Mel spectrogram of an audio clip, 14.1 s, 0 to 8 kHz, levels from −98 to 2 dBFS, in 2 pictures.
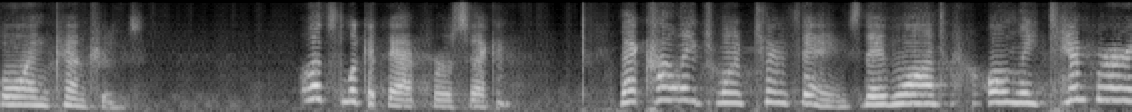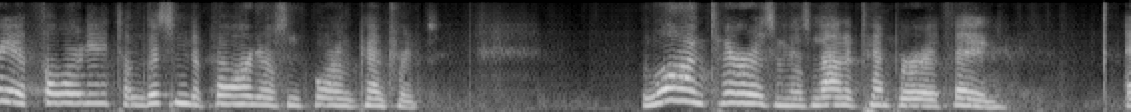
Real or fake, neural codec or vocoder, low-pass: fake; codec, 16 kHz, 1 kbps, FreqCodec, smaller model; 7.2 kHz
